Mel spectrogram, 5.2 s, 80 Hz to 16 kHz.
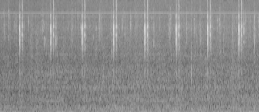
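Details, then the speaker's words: Diesel heater reassembled after cleaning out clogging from running used HV46 hydraulic oil: the fuel pump has just kicked in. Crisp, sharp ticks about every two-thirds of a second over a quiet background. Pump priming normally. "Right, the pump has kicked in. Let's wait for it to prime through."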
